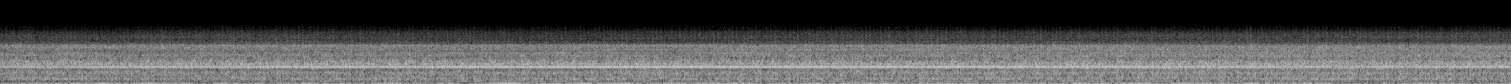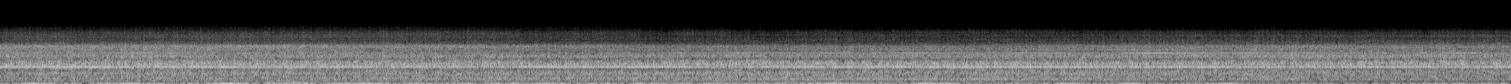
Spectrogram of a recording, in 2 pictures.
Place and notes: Schiemond, Rotterdam, Netherlands - Underwater recording
Underwater recording using 2 hydrophones. Vessels of different sizes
